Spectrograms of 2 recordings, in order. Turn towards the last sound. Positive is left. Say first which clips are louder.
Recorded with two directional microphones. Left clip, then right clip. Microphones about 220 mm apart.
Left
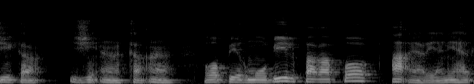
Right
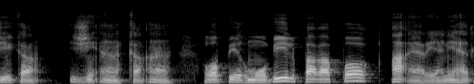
# right 14 dB
turn(degrees=-45)  # may be behind; listen again after turning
